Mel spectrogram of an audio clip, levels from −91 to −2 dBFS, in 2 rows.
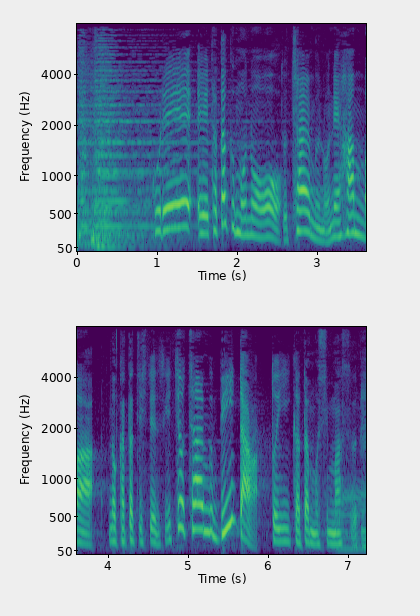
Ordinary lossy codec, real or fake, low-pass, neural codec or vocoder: none; real; none; none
